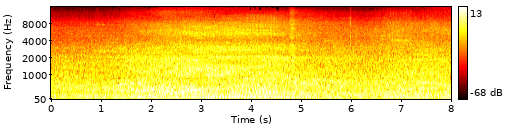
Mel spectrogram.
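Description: Heavy truck's engine running as it drives slowly down the street, loudest a few seconds in and then easing off, amid general road traffic noise.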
